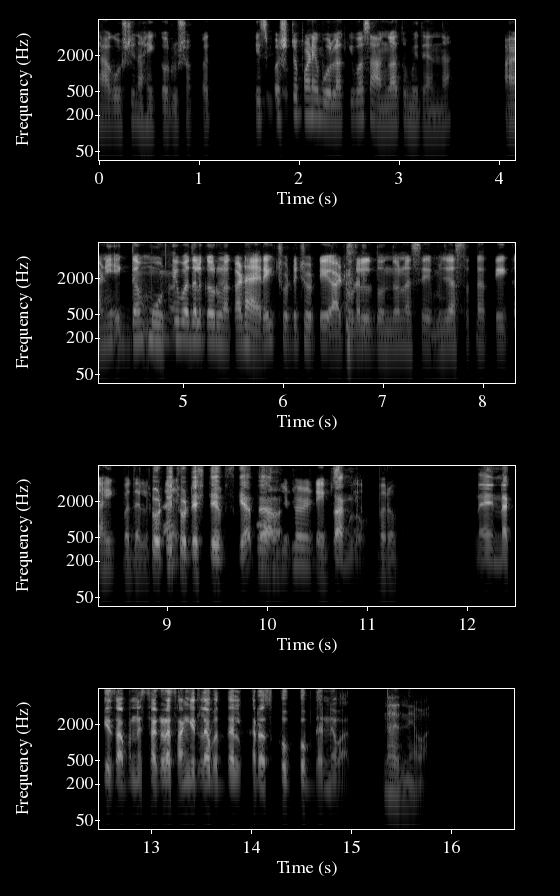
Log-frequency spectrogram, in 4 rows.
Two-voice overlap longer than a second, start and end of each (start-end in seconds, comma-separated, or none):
8.8-11.0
